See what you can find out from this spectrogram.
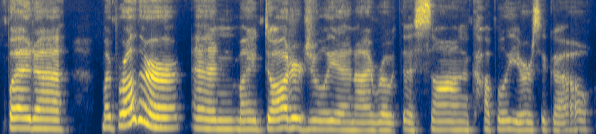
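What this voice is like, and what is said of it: Hoarse, croaky voice. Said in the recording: “She can barely talk today ... Jeremiah was a bullfrog, but he gave me his voice. So I'm a little bullfroggy today.”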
